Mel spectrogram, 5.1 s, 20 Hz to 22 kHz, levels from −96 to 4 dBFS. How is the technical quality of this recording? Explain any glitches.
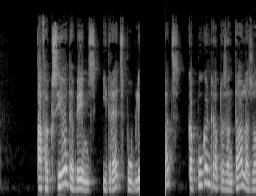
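The speech has one clear glitch. A digital broadcast dropout from 2.80 to 3.32 s: the receiver lost valid frames and muted for about half a second. Unlike an edit, it leaves a silent gap; the speech resumes further along, so that stretch is simply missing.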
